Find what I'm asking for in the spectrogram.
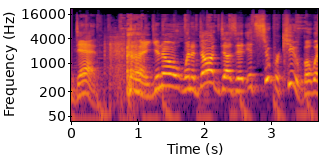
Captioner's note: clears throat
